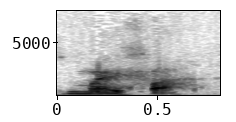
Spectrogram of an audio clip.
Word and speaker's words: Mifa: And he's none other than, he said the pronunciation of his name is Mifa.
